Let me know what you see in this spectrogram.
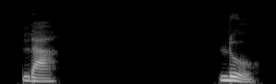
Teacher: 리을, Zvuči kao R _ litara. Mjesto je vrh jezika, lagani dodir.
